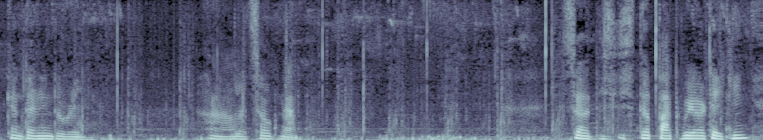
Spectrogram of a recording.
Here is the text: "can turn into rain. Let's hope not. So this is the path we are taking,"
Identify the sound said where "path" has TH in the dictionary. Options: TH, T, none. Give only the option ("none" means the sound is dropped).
T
